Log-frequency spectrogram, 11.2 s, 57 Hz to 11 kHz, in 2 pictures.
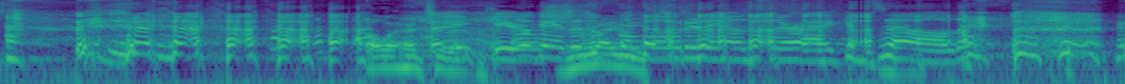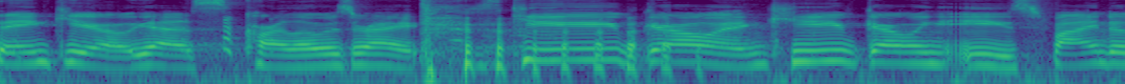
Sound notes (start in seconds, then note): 6.6 laughter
